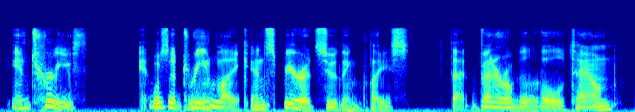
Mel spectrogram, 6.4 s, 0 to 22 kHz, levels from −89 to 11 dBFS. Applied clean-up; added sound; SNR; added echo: neural diffusion model UNIVERSE++.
